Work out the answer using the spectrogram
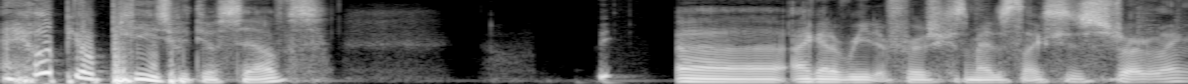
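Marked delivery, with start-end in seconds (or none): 0.0-1.6 put-on young schoolgirl voice, higher. Quoting a movie line for a guessing game: impression of Hermione Granger. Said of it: "I'm gonna do my best impression".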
